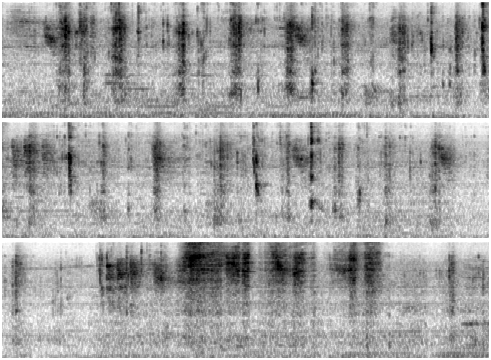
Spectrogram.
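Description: Close-up eating sounds of instant noodles and radish kimchi: wet chewing and mouth clicks throughout, with a noisy slurp of noodles shortly before the end.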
